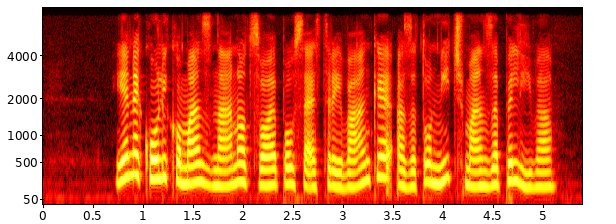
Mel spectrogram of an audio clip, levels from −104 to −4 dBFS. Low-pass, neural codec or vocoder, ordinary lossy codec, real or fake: 7.2 kHz; none; none; real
